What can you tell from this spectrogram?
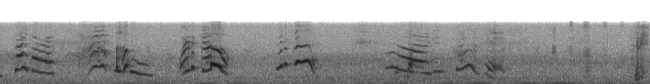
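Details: Keeshond puppies whining: short high squeaky cries sliding down in pitch, given in clusters every second or two, with quiet background hiss.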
